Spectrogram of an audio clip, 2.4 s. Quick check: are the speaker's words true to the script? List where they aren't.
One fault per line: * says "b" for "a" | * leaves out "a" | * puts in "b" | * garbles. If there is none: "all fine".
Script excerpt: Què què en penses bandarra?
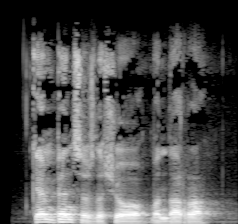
* leaves out "què"
* puts in "d'això"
